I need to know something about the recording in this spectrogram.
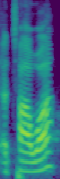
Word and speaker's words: Ottawa: taken from you no matter who is in Ottawa or as we say atawa which by the way is the correct pronunciation according to my friends in the ajua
